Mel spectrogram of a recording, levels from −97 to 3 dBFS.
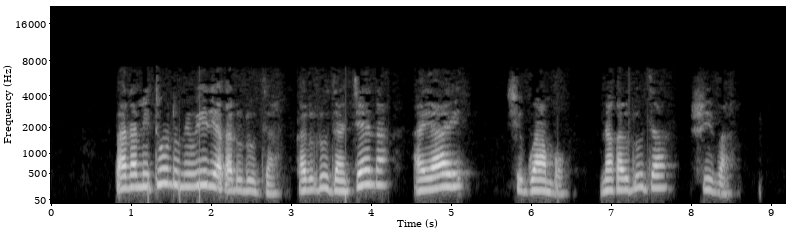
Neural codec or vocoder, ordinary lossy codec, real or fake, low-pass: vocoder, 24 kHz, 100 mel bands, Vocos; MP3, 32 kbps; fake; 7.2 kHz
